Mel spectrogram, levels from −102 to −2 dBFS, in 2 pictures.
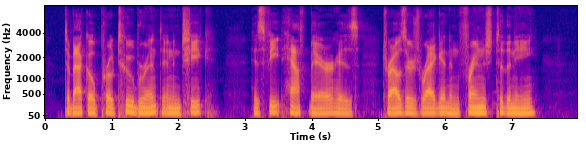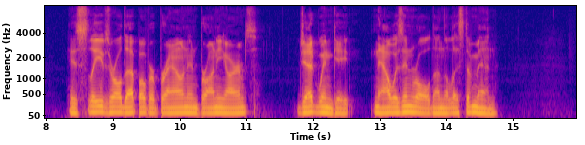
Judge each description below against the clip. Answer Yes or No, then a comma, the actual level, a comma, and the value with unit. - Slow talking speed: Yes, slow, 130 wpm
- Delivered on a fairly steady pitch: Yes, narrow, 1.7 semitones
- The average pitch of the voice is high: No, very low, 95 Hz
